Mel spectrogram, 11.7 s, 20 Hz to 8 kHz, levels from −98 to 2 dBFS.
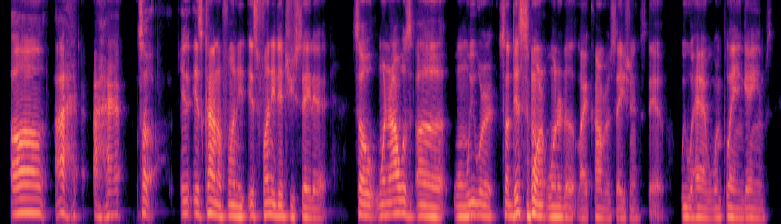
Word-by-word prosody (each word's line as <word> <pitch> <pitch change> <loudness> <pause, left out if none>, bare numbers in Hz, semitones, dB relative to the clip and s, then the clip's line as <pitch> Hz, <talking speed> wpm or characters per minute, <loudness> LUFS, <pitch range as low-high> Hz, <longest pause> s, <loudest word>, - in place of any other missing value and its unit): Uh, 180 0 +5 0.2
I - - +4
ha - - -6 0.2
I - - 0
ha - - -2 0.2
so, - - +1 0.4
it 170 +1 -3
it's 170 -4 +2
kind 170 0 +5
of 135 - -1
funny 140 -2 0
it's 150 0 +1
funny 160 +1 +2
that 140 -1 0
you 130 - -2
say 125 0 0
that, 120 -1 -6 0.4
so, 150 -4 +1
when 155 +2 -2
I 165 +2 +7
was 170 -6 0
uh, 140 -3 +2
when 135 0 -1
we 155 +3 0
were 145 -2 -3
so, 160 - 0
this 165 +3 +4
is 140 - +3
one 145 -5 +4
one 135 0 +1
of 130 - 0
the, - - -4
like, 120 - -5
conversations 115 -1 -5
that - - -8 0.3
we 130 - -4
would 125 -1 -4
have 125 -2 0
when 120 +1 -9
playing 125 -4 -2
games, 120 -1 -5
140 Hz, 210 wpm, -26 LUFS, 125-155 Hz, 0.4 s, I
